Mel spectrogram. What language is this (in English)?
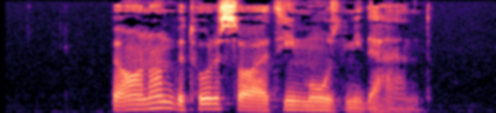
Persian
